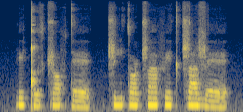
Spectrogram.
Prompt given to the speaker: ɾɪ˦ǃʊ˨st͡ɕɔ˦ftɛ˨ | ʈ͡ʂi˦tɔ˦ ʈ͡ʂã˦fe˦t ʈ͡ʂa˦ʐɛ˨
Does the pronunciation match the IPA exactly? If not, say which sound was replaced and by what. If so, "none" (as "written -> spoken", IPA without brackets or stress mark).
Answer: t͡ɕ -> ʈ͡ʂ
